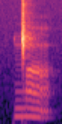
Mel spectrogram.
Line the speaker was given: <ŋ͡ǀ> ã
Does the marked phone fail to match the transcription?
yes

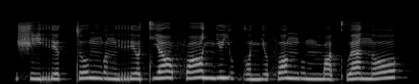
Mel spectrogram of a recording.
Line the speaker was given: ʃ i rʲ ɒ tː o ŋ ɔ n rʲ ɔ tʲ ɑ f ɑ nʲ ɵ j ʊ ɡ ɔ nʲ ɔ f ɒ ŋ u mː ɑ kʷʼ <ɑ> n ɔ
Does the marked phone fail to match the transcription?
yes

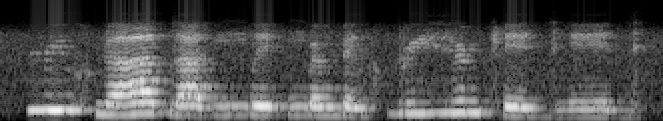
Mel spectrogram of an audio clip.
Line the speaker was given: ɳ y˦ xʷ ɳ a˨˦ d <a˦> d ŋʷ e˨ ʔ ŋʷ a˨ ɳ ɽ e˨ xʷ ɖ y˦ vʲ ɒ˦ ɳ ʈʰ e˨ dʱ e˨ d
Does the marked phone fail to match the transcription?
yes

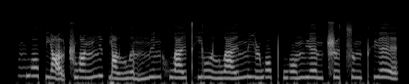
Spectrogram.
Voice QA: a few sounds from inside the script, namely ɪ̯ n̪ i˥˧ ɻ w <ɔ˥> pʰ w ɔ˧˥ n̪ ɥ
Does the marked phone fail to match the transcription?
yes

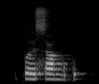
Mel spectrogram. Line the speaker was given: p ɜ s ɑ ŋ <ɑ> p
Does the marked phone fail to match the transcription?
yes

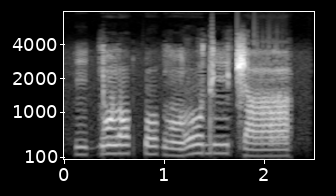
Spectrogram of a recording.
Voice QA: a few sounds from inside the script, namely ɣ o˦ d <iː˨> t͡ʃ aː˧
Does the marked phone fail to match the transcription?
yes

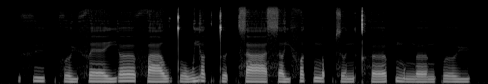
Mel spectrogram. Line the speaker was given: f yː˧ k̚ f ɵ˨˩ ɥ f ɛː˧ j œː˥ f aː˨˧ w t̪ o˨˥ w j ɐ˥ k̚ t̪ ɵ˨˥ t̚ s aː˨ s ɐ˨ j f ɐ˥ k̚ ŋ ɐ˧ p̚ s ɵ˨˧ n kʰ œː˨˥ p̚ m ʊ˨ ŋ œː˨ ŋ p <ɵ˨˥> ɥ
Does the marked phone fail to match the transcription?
yes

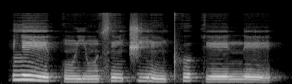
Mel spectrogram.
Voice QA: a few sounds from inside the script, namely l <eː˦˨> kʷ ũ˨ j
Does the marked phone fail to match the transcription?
no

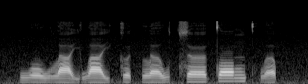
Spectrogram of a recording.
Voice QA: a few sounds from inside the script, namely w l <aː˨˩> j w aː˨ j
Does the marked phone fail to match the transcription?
no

